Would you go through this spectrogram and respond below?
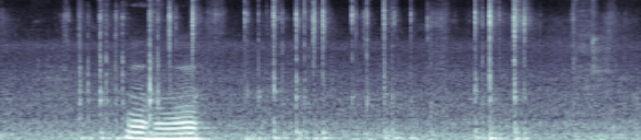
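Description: Rapid keystrokes on a computer keyboard while coding a Go REST API, close clicks in bursts under a brief spoken exclamation, then continuing in scattered taps.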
